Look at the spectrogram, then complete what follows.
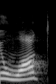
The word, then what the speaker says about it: walked: 자, 여기 walked 할 때 A하고 K 사이에 있는 요 L은 묵음이에요. 그래서 walked 아니고 walked라고 소리 내주시고 walk처럼 크 소리는 무성음이라고 하는데 성대가 울리지 않는 소리죠. 울리지 않는 요 소리로 끝났을 때 동사 원형에 ed가 붙으면 내 눈에 아무리 e가 보이더라고 하더라도 통째로 t로 발음을 합니다.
